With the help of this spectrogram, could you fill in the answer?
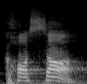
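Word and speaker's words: חסה: The word the the Hebrew word is koso. Okay, koso. And then then it is it is actually spelled like chasa but it is read koso.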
